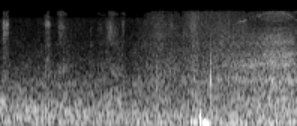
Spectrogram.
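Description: Faint scratching of a pen writing on paper, with a brief soft knock near the end.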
